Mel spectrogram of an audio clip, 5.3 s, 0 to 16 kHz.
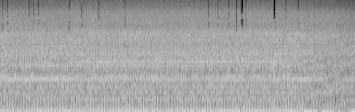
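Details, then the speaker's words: Flatbed truck-mounted generator, engine running about 2,800 rpm with generator head at about 3,650 rpm before replacement: heavy steady drone with a faint high whine and squeal; whine started about a month ago, caused by the worn generator head. "all right we got the generator run it maybe you can hear the whine of the generator so that started about I'll prob about a month ago it's a it's the generator head"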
